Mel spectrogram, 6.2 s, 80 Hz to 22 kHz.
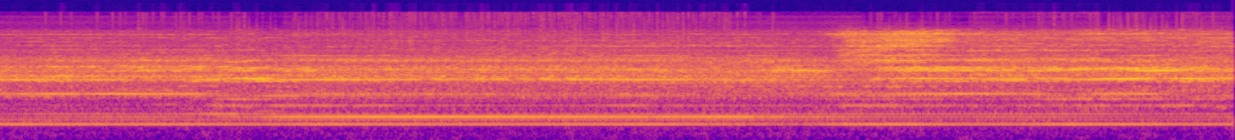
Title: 160 TR water cooled chiller compressor abnormal sound detection.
